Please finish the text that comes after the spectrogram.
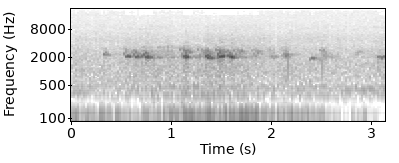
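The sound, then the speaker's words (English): Birds singing in trees in broad daylight chirp and twitter in a quick cluster of short, bright calls, then trail off into softer tweets over a faint low rumble, with no voices. “The birds were singing in the trees below me.”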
